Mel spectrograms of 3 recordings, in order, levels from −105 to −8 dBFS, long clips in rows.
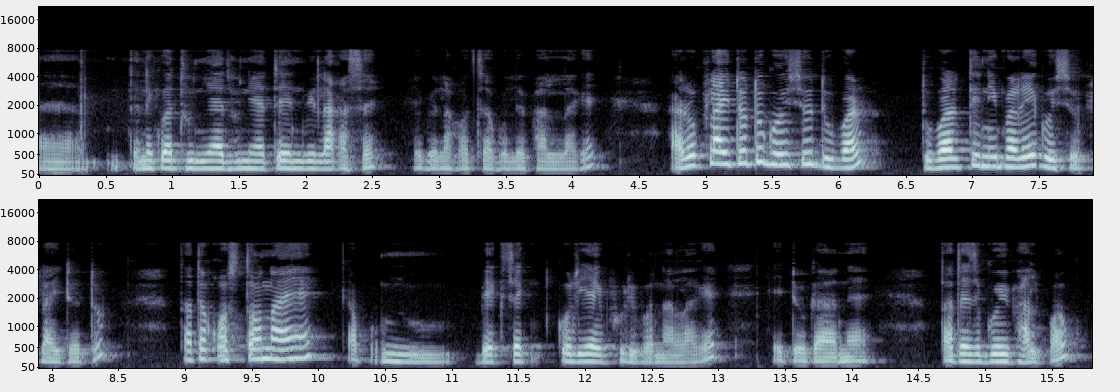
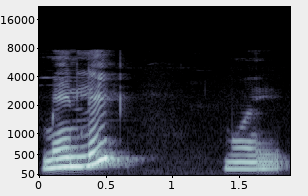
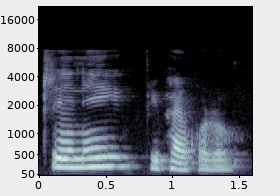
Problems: none marked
